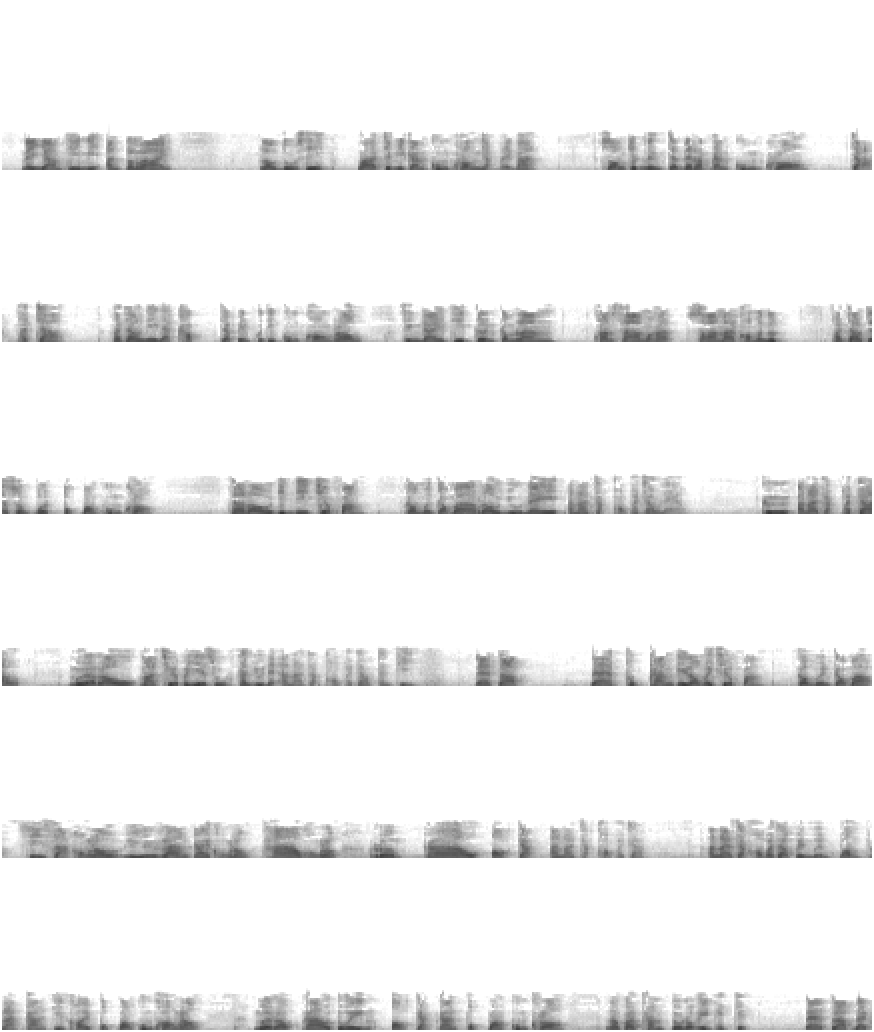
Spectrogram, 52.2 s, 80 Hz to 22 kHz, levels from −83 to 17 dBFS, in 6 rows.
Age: 60-79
